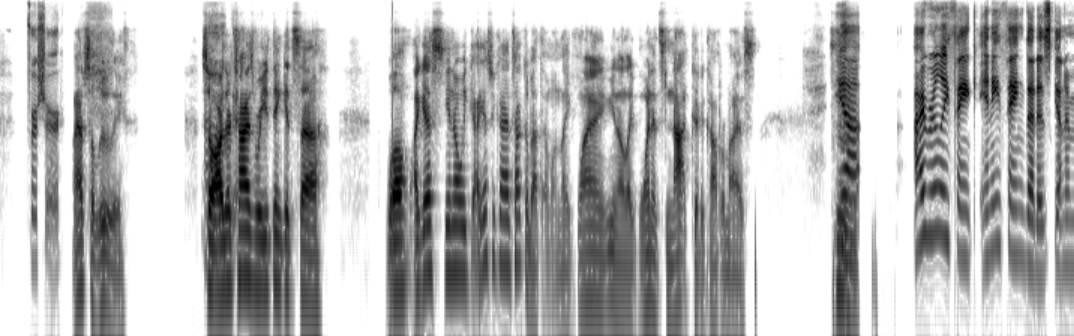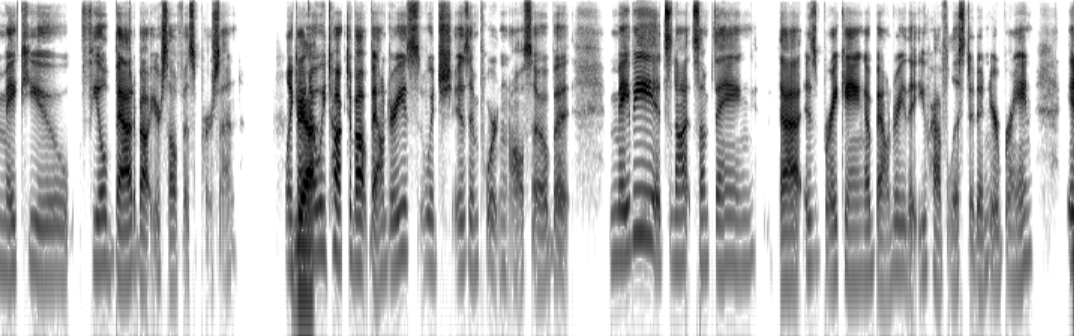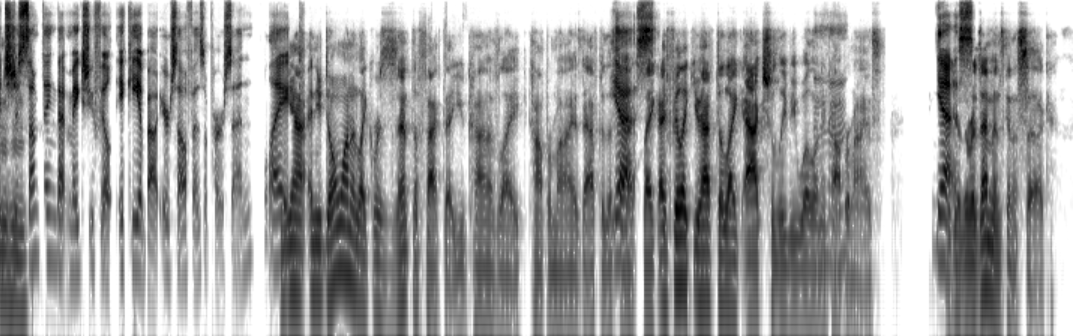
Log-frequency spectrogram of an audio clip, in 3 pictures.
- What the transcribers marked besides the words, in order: tapping; other background noise
- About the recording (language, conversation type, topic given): English, unstructured, How do you know when it’s time to compromise?
- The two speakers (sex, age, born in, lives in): female, 45-49, United States, United States; male, 35-39, Dominican Republic, United States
